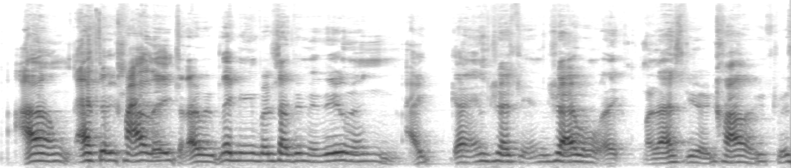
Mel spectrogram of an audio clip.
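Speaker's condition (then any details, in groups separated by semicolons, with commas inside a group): Cerebral palsy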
